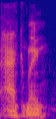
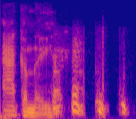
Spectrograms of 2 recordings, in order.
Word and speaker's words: Acme: things like Acme but it's the stores are Acme not Acme that's called a regionalism yeah but as a regionalism pronunciation usually originalism is a choice of a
